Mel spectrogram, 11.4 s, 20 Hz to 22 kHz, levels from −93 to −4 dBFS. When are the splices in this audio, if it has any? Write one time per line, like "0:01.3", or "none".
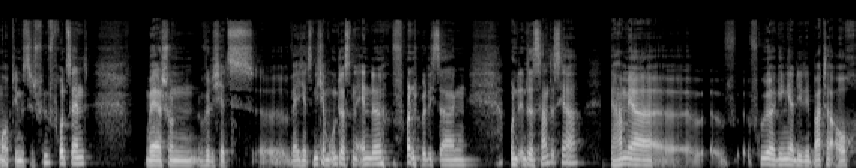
0:05.6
